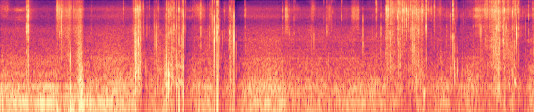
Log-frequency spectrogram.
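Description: Plastic packaging crinkling and rustling, with scattered short knocks and taps, as goods are handled and packed into a cardboard carton.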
